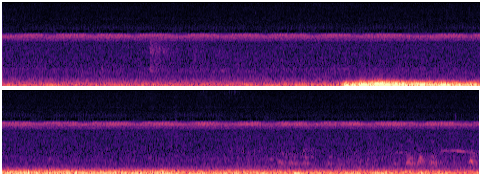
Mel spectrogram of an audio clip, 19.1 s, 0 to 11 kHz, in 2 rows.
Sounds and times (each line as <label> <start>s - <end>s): Thunderstorm in the distance 6.7s - 19.1s
ocasional dogs 14.8s - 16.2s
ocasional dogs 17.3s - 19.1s
owls 17.4s - 19.1s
